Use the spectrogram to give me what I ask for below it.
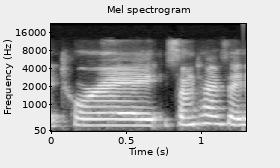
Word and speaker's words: Torre: it I say it yeah I say it Tori sometimes I say Tori like Joe Tori I've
